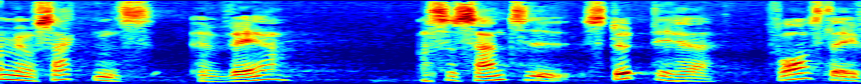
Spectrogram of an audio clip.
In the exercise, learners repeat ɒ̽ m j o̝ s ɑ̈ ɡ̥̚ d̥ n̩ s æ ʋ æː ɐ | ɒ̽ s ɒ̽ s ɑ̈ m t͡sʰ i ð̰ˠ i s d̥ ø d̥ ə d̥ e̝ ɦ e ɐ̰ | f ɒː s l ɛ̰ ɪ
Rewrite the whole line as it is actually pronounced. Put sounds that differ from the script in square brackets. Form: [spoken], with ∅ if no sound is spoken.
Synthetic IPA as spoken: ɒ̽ m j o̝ s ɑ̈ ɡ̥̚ d̥ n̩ s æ ʋ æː ɐ | ɒ̽ s ɒ̽ s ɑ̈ m t͡sʰ i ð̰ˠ i s d̥ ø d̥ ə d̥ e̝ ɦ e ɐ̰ | f ɒː s l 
